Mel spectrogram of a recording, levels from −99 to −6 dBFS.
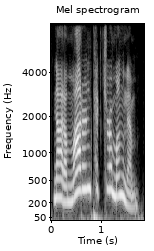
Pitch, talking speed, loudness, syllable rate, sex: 270 Hz, 190 wpm, -16 LUFS, 5.8 syllables/s, female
